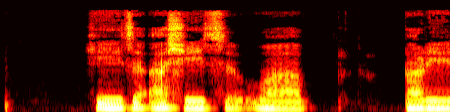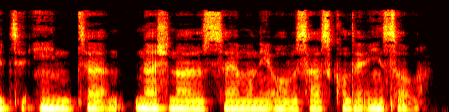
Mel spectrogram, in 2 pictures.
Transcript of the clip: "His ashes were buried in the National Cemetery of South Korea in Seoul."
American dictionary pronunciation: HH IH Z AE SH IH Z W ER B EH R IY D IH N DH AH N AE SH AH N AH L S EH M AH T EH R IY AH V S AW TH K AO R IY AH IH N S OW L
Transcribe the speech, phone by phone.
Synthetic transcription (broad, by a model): HH IH Z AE SH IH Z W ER B EH R IY D IH N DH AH N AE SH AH N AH L S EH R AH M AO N IY AH V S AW S K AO L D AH IH N S OW L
